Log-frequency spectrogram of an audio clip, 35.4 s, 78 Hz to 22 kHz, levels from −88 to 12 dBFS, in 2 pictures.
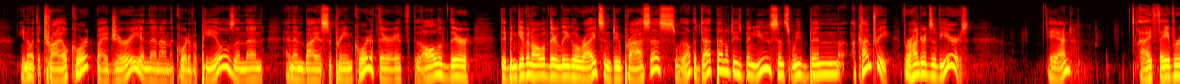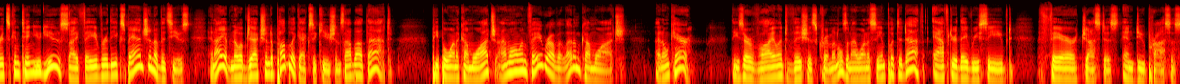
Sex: male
